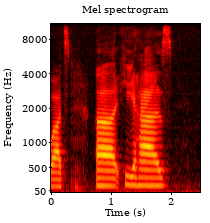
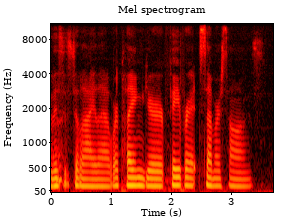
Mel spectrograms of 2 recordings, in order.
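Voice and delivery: sultry, smoky late-night voice. Riffing on the late-night radio host, sultry Delilah radio-host voice. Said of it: "I've got that sultry smoker's voice".

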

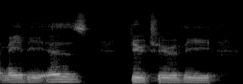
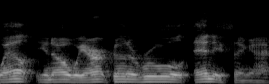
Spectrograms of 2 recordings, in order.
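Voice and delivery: put-on American Southern accent. Quoting what a man said when asked a question, in a Southern accent. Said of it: "Your Southern accent you gave him".

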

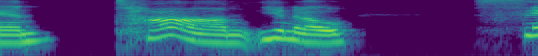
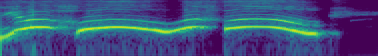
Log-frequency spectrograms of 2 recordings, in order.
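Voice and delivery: high, loud, excited whooping yell.

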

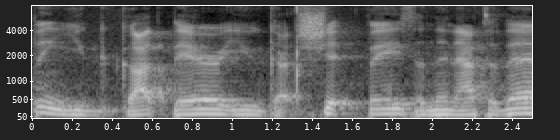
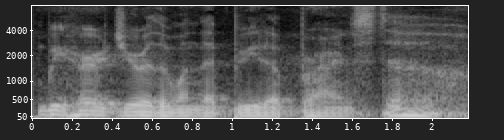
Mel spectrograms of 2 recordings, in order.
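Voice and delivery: sleazy, low, put-on adult-film style voice; 6 semitones lower than usual. Retelling what the people at his friend's door said: porn-like voice. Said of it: "That sounded like some porn shit".

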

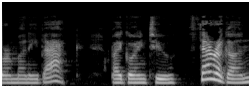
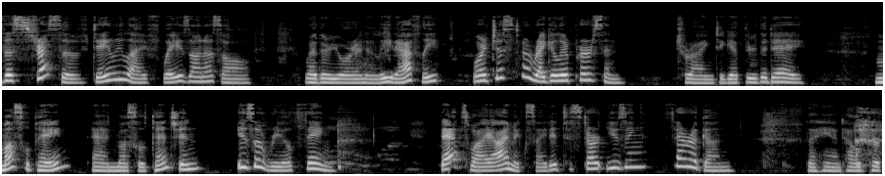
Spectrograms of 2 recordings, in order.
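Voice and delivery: even, automated recorded conference-line announcer voice. Asked to describe a product, the speaker does an automated conference-call voice. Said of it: "as if you were the automated voice on a conference call".

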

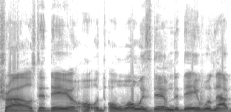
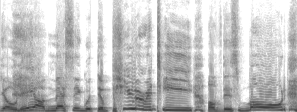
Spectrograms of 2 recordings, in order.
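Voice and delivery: mock passionate outrage, higher; 9 semitones higher than usual. Imitating another speaker's complaint about a game mode: imitating someone passionately outraged. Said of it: "the passion you coming from".

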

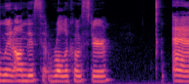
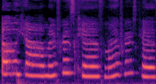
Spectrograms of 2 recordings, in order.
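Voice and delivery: imitated high, soft, giddy girly gush, pitched way up. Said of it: "and they're like".

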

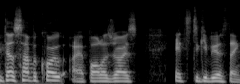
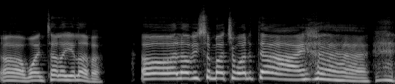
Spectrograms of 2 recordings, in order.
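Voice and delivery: put-on mocking teasing voice, higher; 7 semitones higher than usual. Retelling a film scene where Clemenza teases Michael on the phone: imitating Clemenza mocking. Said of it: "Clemenza's taking the piss".

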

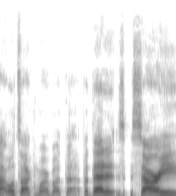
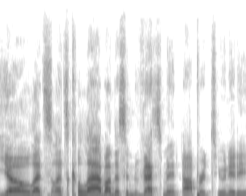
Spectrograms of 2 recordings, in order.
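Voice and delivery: usual speaking voice

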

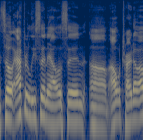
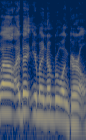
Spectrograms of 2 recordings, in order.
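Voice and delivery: half-hearted, grudging, grumbled tone; 3 semitones higher than usual. Retelling a cartoon scene where Marge answers Lisa: imitating a grumble. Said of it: "Marge kinda grumbles".

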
